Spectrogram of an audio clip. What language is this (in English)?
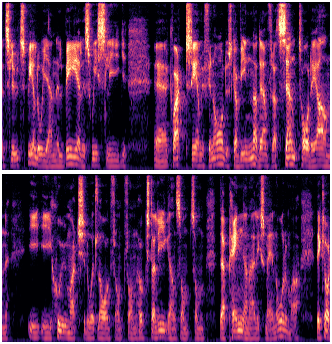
Swedish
